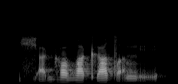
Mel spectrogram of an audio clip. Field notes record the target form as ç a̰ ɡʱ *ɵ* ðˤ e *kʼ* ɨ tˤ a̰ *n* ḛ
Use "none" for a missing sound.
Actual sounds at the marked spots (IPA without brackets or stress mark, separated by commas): ɵ, kʼ, n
